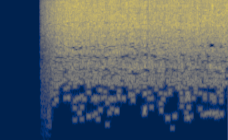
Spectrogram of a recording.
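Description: Marbled beef rib meat (kkot-galbisal) sizzling on a hot griddle pan: a steady hiss with fine crackling, starting suddenly about half a second in.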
